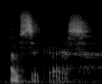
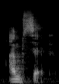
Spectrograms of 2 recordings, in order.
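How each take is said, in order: First: Whispered, voiceless and much softer; sick whisper. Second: Said in the usual way. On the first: Real, not acted. Streamer telling chat she's sick, in a whisper. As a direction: breathe it out like you've lost your voice.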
